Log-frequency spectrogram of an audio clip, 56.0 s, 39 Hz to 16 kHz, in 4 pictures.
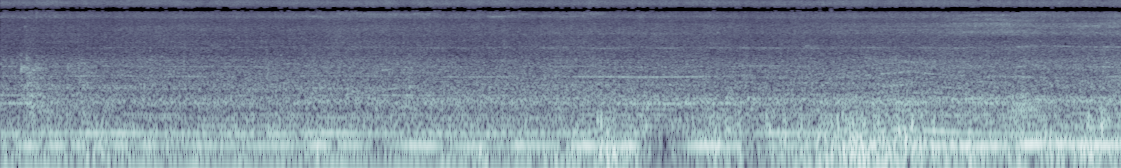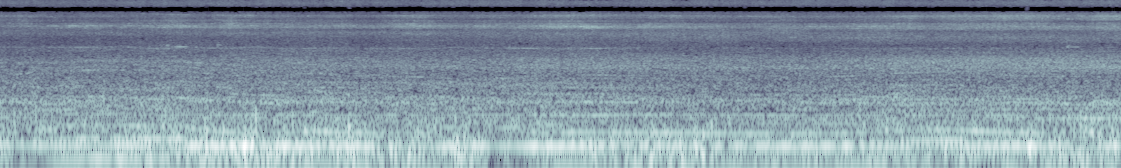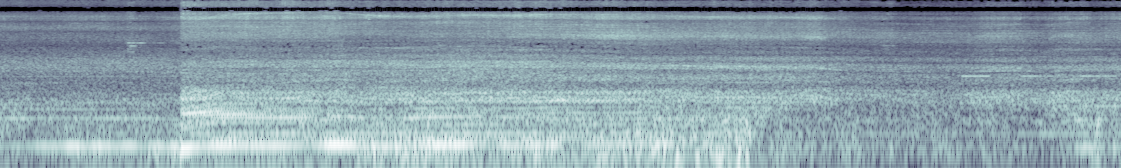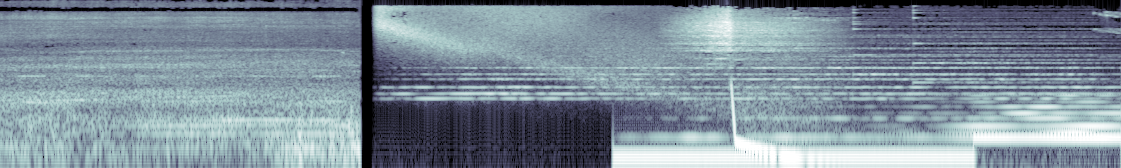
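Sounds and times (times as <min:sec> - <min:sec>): wheel loader diesel engines droning: 0:00.0 - 0:46.6.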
